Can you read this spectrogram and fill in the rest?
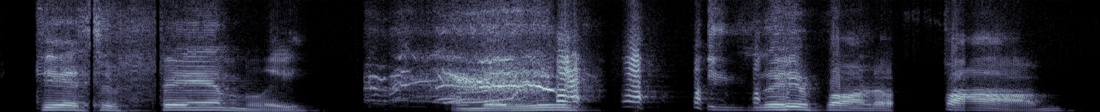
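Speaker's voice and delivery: put-on Boston accent. Re-explaining a movie plot after being asked to: Boston accent. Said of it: "but in a Boston accent?".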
